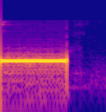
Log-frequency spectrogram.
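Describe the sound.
A telephone dial tone plays while a call is being placed: a steady, unbroken single-pitched hum, fairly loud, that cuts off abruptly after under a second, leaving near silence.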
